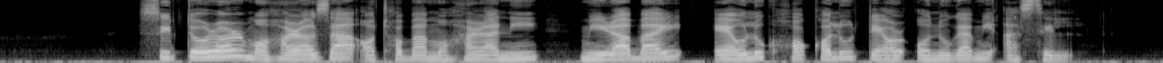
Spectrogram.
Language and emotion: Assamese, neutral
